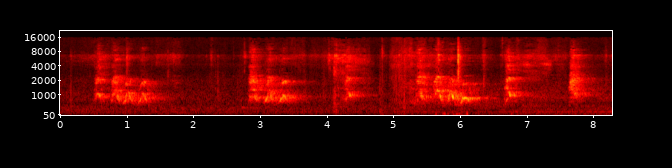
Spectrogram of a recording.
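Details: Night barking from a neighbouring dog opposite on a Castelldefels street, 22:30, 18 May 2021: repeated single and doubled rough barks, roughly one every second or so, fairly distant, over a low constant hum.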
